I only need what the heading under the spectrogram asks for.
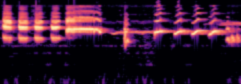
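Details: Asian pied starling song meant for training caged birds: four quick chirps, a long harsh whistled note, then a string of short rising and falling whistles.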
